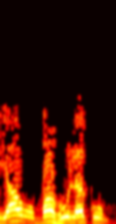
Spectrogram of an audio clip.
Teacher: فالهاء من كلمة يرضه لا تمد حركتها في رواية الإمام حفص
